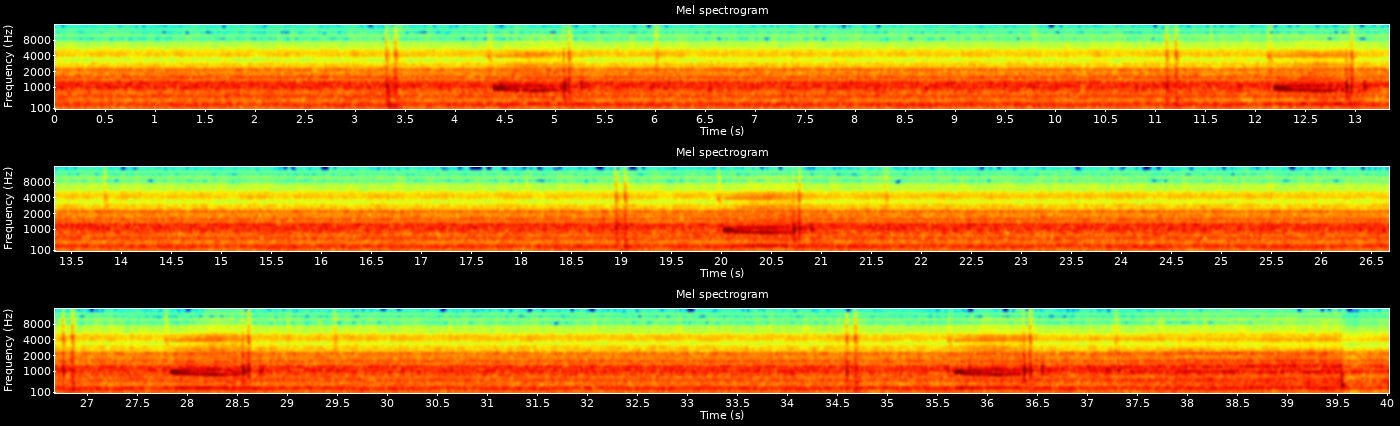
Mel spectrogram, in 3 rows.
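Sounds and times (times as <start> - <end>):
machine humming: 0.0 - 31.6, 32.8 - 40.0
machine whine and clicks: 3.2 - 6.3, 11.0 - 14.3, 18.8 - 21.9, 26.6 - 29.8, 34.2 - 38.6.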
